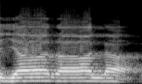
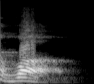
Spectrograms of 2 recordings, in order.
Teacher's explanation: ठीक है, देखिए वाह वाह, यहाँ पे या, रा, ला, या, रा, ला, ओठ का प्रयोग नहीं हो रहा, लेकिन जैसे ही वाह वाह बोलना है ना, वाह, तो ओठ सट रहा है, तो वाह हो जाएगा। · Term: दंतोष्ठ्य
